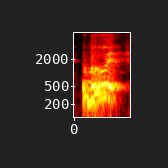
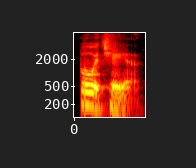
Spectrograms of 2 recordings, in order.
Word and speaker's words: Boadicea: I can never pronounce this word, so don't shoot me. Boadicea. Boadica. I want to always pronounce it Boachea, but that's not how you pronounce it.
